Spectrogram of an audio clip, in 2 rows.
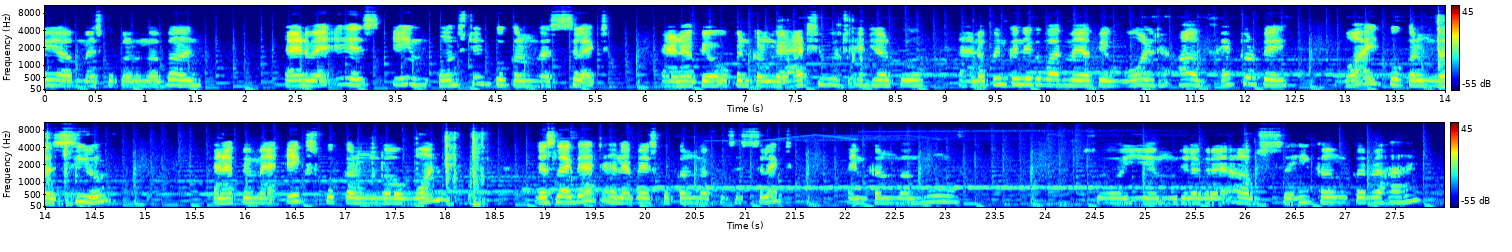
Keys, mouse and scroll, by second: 0.0 KP_Enter, 3.9 click, 6.8 ctrl+Num_Lock, 7.5 ctrl+a, 8.8-10.1 scroll down 1, 12.1 click, 13.5 KP_0, 13.8 KP_Enter, 15.8 click, 16.8 KP_1, 17.3 KP_Decimal, 17.6 KP_0, 17.8 KP_Enter, 19.8 click, 23.6 z, 23.8 click, 25.3 alt+click.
